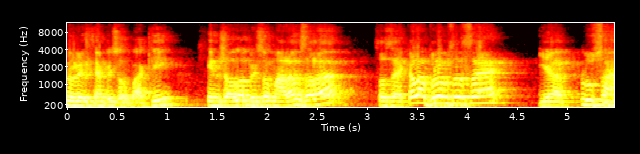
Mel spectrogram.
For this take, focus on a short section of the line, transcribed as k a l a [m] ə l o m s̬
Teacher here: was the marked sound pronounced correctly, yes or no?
no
